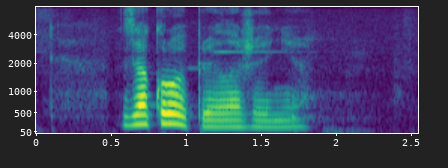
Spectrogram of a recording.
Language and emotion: Russian, neutral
